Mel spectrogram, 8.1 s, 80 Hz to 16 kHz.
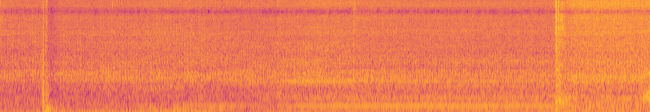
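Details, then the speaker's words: Normal idle of a 2021 Toyota Prado GXL serviced at 55,000 km, heard under the bonnet while running: smooth, even idle with a steady low hum and no knocks, rattles or squeals. "don't imagine Knox rattles the squeals and as we listen to that engine run that there's the motors has taken over nicely"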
